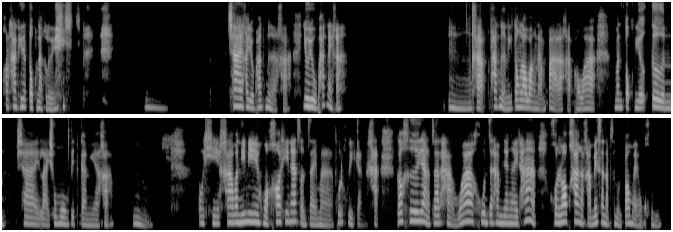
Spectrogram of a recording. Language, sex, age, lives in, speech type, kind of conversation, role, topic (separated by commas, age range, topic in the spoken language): Thai, female, 40-44, Thailand, conversation, unstructured, none, คุณจะทำอย่างไรถ้าคนรอบตัวไม่สนับสนุนเป้าหมายของคุณ?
